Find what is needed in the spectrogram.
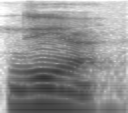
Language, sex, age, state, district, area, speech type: Hindi, male, 18-30, Rajasthan, Karauli, rural, spontaneous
